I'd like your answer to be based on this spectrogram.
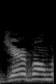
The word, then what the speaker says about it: Jeroboam: And initially, the northern kingdom was ruled by a man named Jeroboam. Rhymes with Rehoboam. But Jeroboam was a bad eye.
